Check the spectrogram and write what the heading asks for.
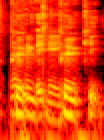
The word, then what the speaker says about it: Pukki: If I pronounced that right, yeah? No, Pookie. you haven't. It's Pookie.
